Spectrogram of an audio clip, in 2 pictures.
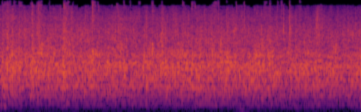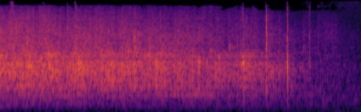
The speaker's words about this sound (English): Ronald walks onto the stage wearing a brown leather jacket and jeans. The crowd applaud.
